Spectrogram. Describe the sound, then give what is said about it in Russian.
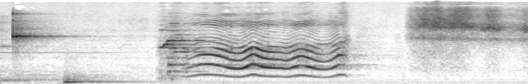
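A talking baby doll, set off by pressing a button on its belly, cries with a warbling, wavering electronic wail lasting about two seconds, fairly loud, preceded by a soft thump and followed by a burst of hiss. “Не плачь, не плачь, маленькая.”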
